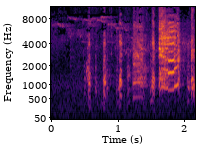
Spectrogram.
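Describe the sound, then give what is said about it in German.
Small chickens cluck in a quick run of short, bright calls, with a few longer squawks near the end. No voices. “Dit is niet kapoeres, dit is chickens. Beautiful kleine chickens. En ze maken eggs, you know? Eggs.”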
